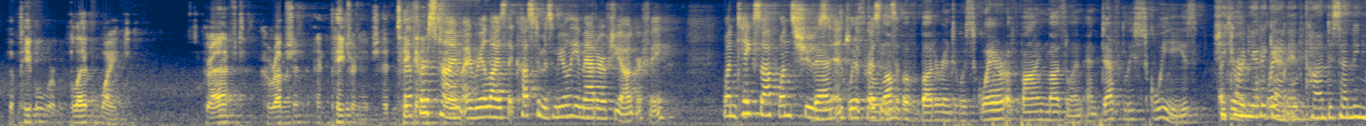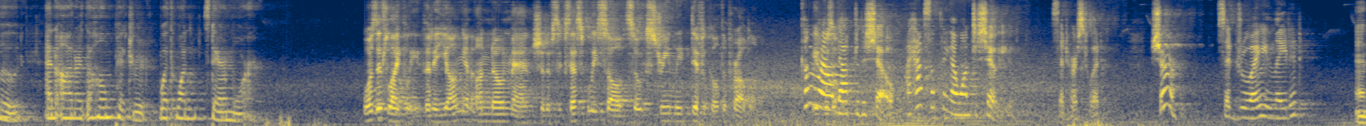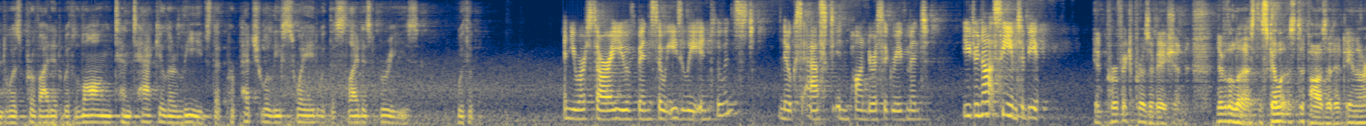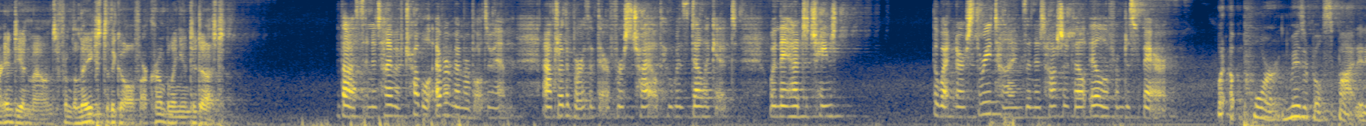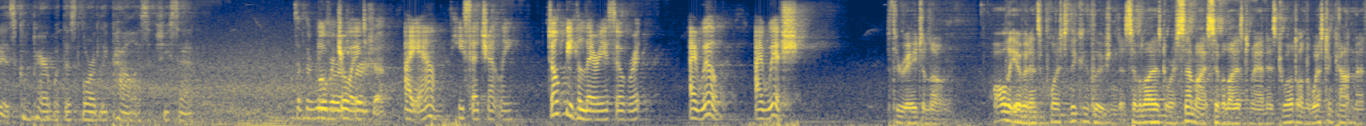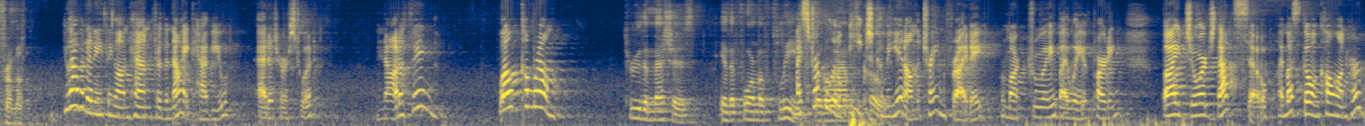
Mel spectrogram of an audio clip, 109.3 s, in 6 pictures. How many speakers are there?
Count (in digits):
10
